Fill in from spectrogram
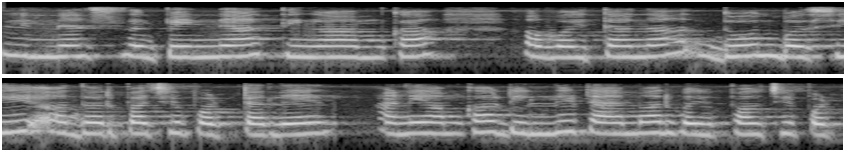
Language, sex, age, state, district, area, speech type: Goan Konkani, female, 18-30, Goa, Pernem, rural, spontaneous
